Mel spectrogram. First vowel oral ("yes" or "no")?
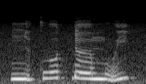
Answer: yes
